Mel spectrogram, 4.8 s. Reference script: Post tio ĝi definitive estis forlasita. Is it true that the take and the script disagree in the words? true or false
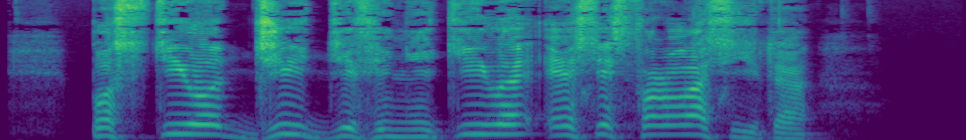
false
